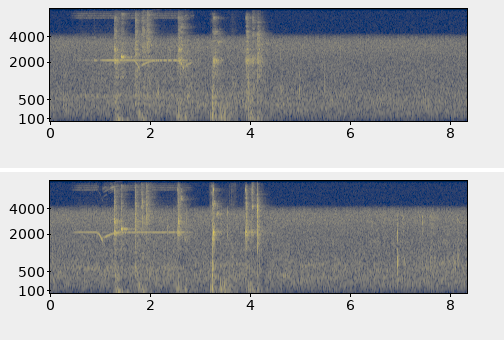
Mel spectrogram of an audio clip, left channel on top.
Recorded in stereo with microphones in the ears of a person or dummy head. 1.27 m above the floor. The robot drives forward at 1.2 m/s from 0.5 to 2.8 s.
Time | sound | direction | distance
1.2 | a pop | 15° right (ahead or behind) | 2 m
